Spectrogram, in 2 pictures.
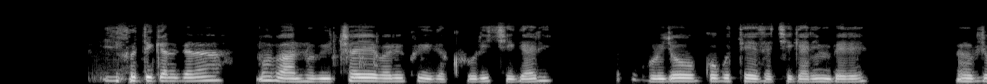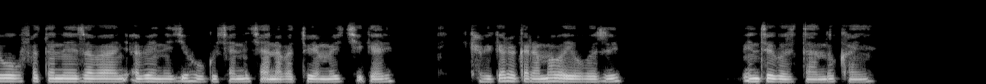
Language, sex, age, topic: Kinyarwanda, male, 25-35, government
